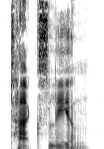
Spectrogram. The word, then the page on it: tax lien: British English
